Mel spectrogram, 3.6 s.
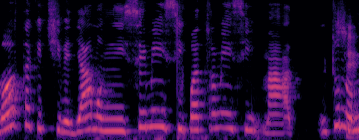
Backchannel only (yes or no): yes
